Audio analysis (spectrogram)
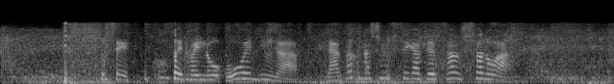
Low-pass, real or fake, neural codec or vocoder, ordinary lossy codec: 7.2 kHz; fake; codec, 24 kHz, 0.9 kbps, WavTokenizer, medium speech release version 2; none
